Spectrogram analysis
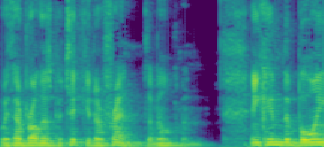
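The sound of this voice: The clip has an unforced reading voice. Its intonation stays fairly even.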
